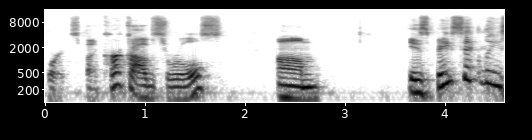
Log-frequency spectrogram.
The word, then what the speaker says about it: Kirchhoff's: of weird things but i've always heard this pronounced kirchhoff's rules and um goodness you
